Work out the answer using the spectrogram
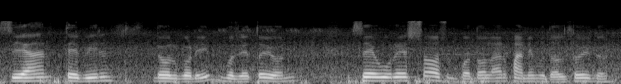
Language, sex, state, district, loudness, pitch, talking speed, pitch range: Chakma, male, Tripura, Dhalai, -17 LUFS, 150 Hz, 145 wpm, 140-165 Hz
